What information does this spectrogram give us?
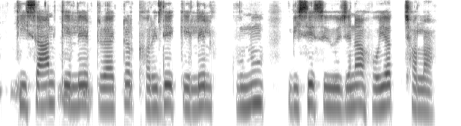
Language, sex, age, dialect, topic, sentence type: Maithili, female, 25-30, Eastern / Thethi, agriculture, statement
